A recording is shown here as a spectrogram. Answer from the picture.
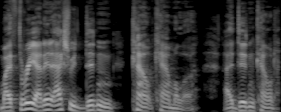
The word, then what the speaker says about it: Kamala: Beto O'Rourke, Peter Buttigieg, Joe Biden, Elizabeth Warren, Kamala Harris, which is how we're supposed to pronounce her name.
